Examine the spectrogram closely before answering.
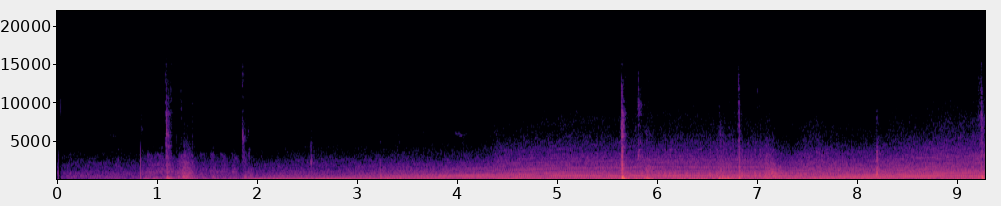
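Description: A race car engine revs and climbs in pitch.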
